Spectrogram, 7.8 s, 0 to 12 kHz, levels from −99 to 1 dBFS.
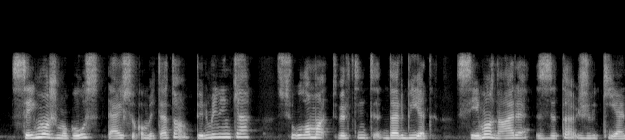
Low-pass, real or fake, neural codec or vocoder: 7.2 kHz; fake; codec, 16 kHz, 4 kbps, FunCodec, trained on LibriTTS, 50 frames a second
